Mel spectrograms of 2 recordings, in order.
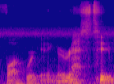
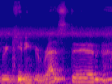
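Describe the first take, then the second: First: Said in the usual way. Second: Higher, slow giggly repeat; half laugh the panic out; amused mock dread, pitched up. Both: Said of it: "We're like".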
